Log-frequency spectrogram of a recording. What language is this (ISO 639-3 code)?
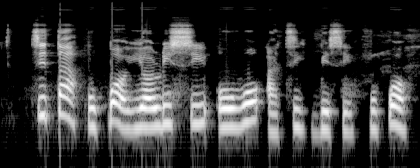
yor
